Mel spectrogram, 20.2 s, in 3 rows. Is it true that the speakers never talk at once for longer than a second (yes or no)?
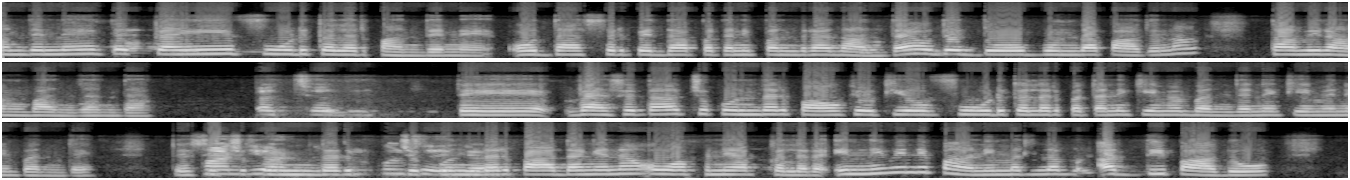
no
